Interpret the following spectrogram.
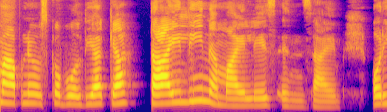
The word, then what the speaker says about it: टाइलिन: enzyme टाइलिन अमाइज enzyme यहां पर P pronounce करते हैं तो इसको पी को साइलेंट कर देते हैं टाइलिन बोला जाता है तो आपसे एग्जाम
